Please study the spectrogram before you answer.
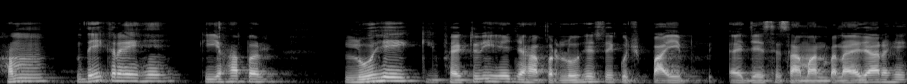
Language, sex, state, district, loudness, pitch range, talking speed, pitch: Hindi, male, Uttar Pradesh, Varanasi, -21 LUFS, 95-135 Hz, 160 wpm, 115 Hz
